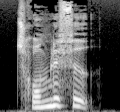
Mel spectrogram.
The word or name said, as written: tromlefed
